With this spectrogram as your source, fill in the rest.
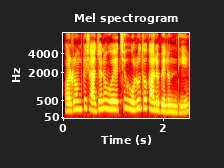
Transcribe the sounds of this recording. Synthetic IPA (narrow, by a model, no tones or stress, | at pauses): ɔlɖɾomʈiʃad͡ʑanoɦojet͡ɕʰeɦolut̪okalubelund̪ije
